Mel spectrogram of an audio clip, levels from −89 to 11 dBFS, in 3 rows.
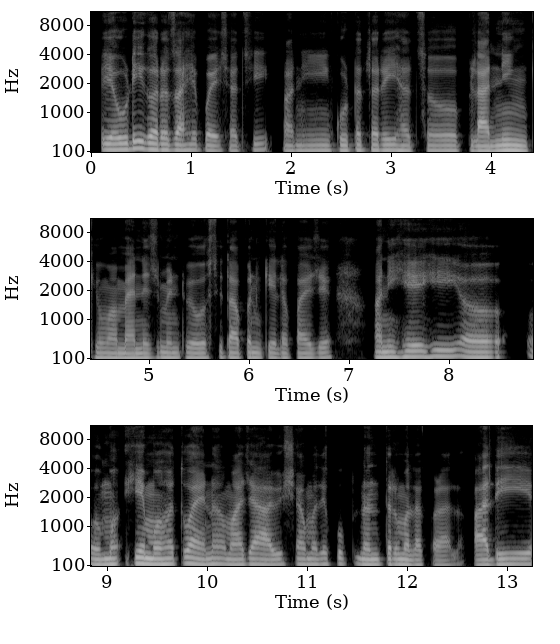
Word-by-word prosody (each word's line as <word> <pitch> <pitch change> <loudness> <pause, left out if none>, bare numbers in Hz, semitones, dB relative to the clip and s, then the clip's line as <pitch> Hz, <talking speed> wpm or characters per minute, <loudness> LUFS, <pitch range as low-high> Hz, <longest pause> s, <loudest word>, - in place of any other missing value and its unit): एवढी 140 +4 +4
गरज 135 -3 +3
आहे 130 +1 +1
पैशाची 115 +3 -4 0.2
आणि 120 +1 -3
कुठेतरी 125 0 -1
ह्याचं 120 0 -2
प्लॅनिंग 115 +1 +4
किंवा 115 -3 -2
मॅनेजमेंट 110 +2 -2
व्यवस्थित 110 +1 -3
आपण 115 +1 -2
केलं 110 -1 -4
पाहिजे 110 +1 -4 0.5
आणि 125 0 +2
हे 135 +1 +2
ही 140 +2 -1
अ, 140 - -1 0.6
अ, 125 -2 0
मग 125 +2 +4 0.2
हे 140 - +7
महत्त्व 130 +1 +4
आहे 130 -4 +4
ना, 130 +2 0
माझ्या 120 +1 +1
आयुष्यामध्ये 125 +1 -1
खूप 135 -1 -6
नंतर 120 +1 +1
मला 115 -2 +2
कळालं. 110 +3 -7 0.2
आधी 125 +2 +1
120 Hz, 140 wpm, -26 LUFS, 115-130 Hz, 0.6 s, हे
